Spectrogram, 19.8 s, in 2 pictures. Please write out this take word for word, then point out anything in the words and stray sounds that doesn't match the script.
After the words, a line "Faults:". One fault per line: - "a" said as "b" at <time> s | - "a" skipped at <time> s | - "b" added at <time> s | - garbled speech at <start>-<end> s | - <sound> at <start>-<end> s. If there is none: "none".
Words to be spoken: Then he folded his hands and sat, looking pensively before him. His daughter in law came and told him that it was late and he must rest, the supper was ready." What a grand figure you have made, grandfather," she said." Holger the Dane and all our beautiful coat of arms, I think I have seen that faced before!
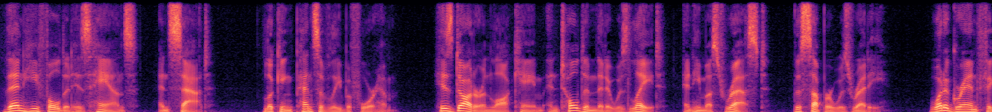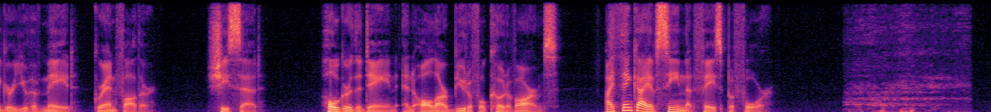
Then he folded his hands and sat, looking pensively before him. His daughter in law came and told him that it was late and he must rest, the supper was ready." What a grand figure you have made, grandfather," she said." Holger the Dane and all our beautiful coat of arms, I think I have seen that face before!
Faults:
- "faced" said as "face" at 16.9 s
- sigh at 18.3-19.6 s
